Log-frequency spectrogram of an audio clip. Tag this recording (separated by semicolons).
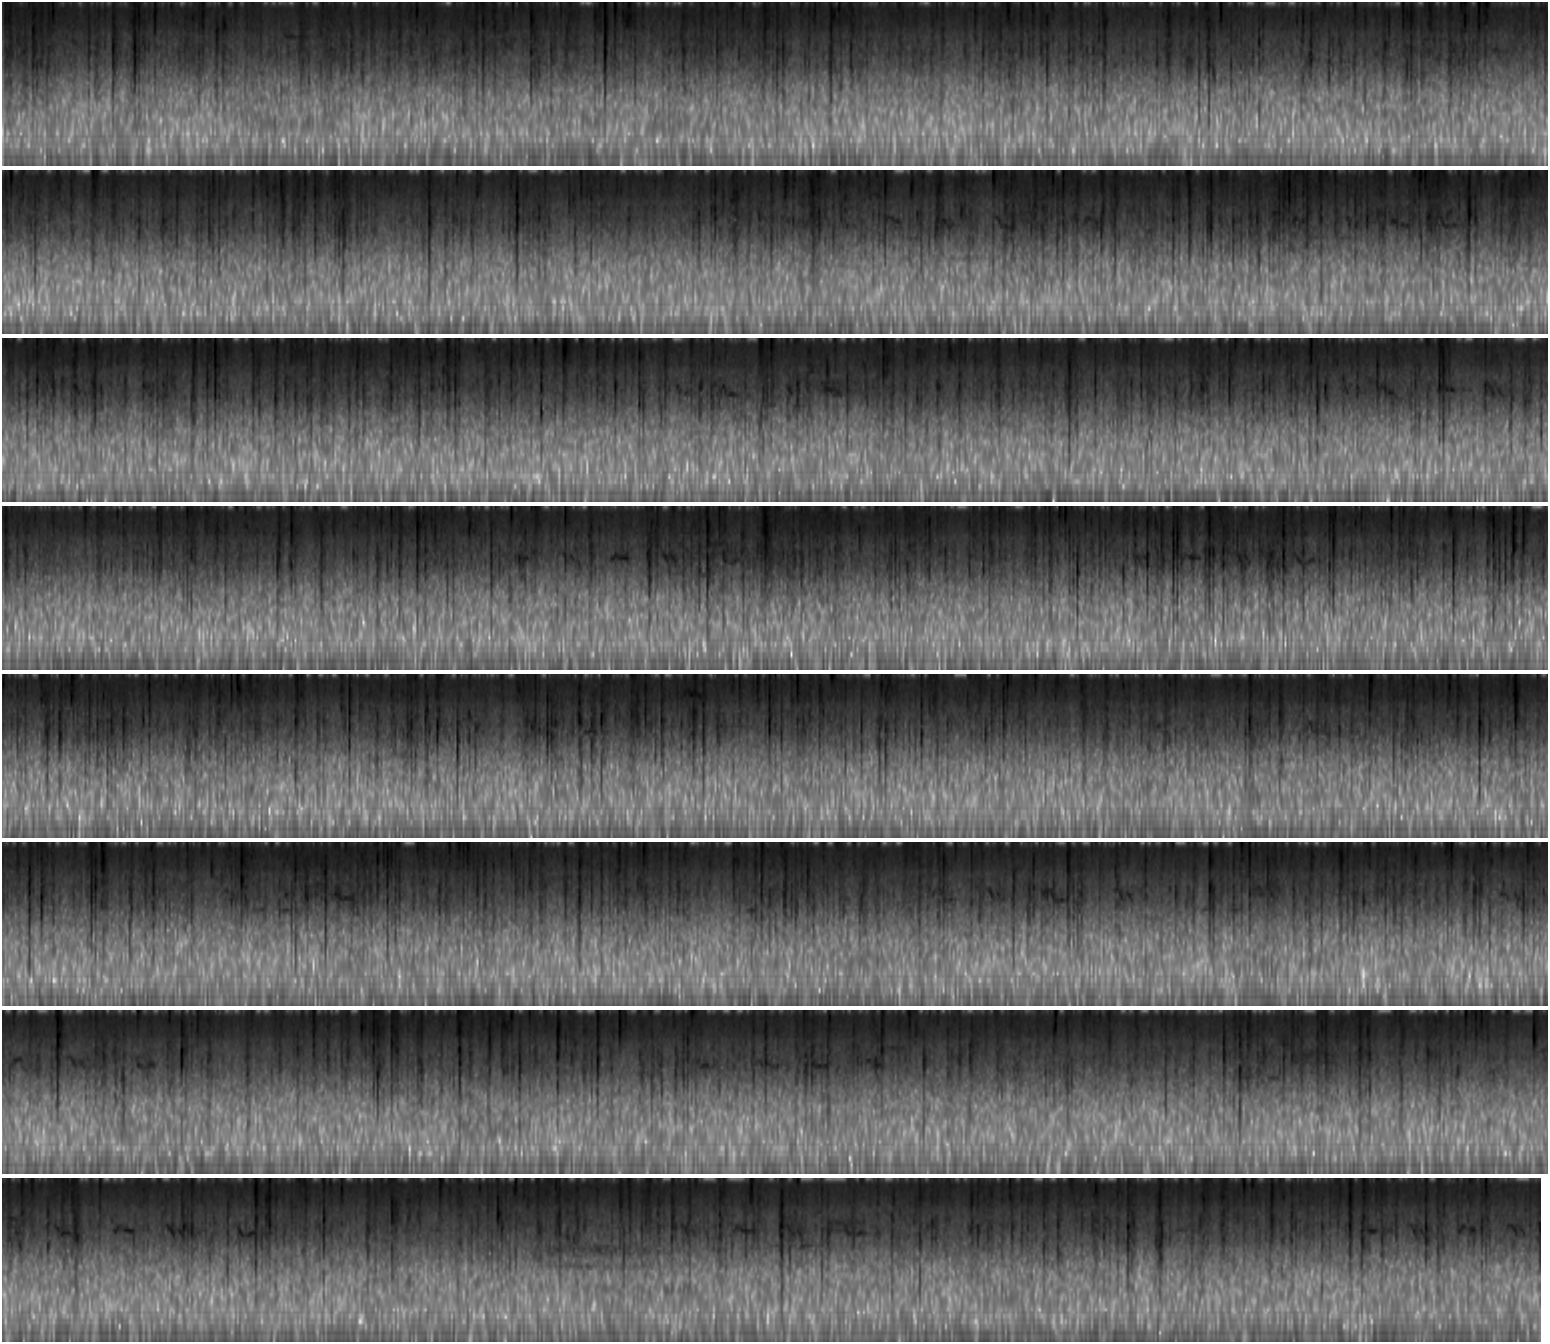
ambiance; birds; field-recording; rain; unedited; west-virginia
